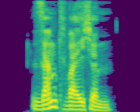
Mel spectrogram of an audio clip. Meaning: strong dative masculine/neuter singular of samtweich
- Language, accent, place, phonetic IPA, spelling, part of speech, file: German, Germany, Berlin, [ˈzamtˌvaɪ̯çm̩], samtweichem, adjective, De-samtweichem.ogg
